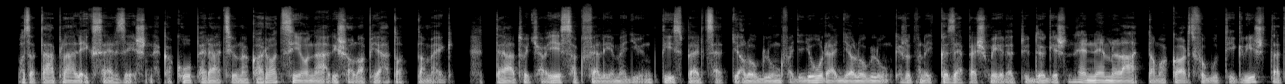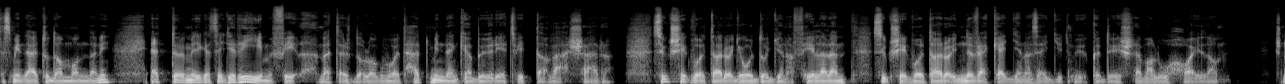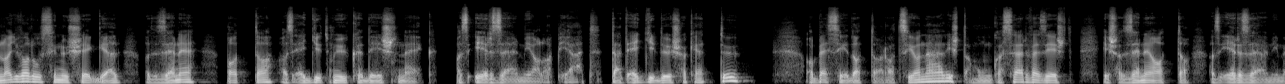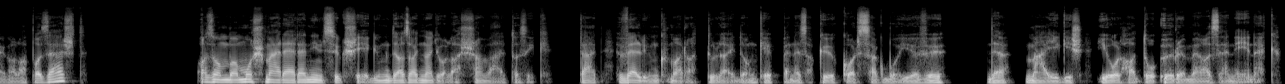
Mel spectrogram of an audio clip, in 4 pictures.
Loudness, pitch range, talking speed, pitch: -18 LUFS, 80-100 Hz, 150 wpm, 90 Hz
